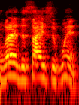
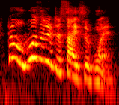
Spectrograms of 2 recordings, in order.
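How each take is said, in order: First: Mock praise. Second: Wasn't hit hard and high, with a laugh; laughing, punch the word wasn't to correct them; stress on wasn't. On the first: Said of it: "And they were like". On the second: Real, not acted.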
